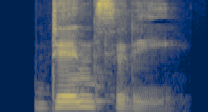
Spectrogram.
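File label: "density", British English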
